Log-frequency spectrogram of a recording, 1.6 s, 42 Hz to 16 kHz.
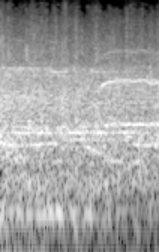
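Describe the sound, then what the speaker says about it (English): A darts crowd in Cologne at the 2019 German Darts Masters cheers and applauds in a steady, dense roar, heard from a distance and moderately quiet throughout. "listen to the crowd here in Cologne, because the German is making a game of this"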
